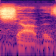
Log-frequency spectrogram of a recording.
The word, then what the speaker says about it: Chavis: of Kesha Chavez uh spelled Chavis but they said the pronunciation of Chavez if I mispronounced the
